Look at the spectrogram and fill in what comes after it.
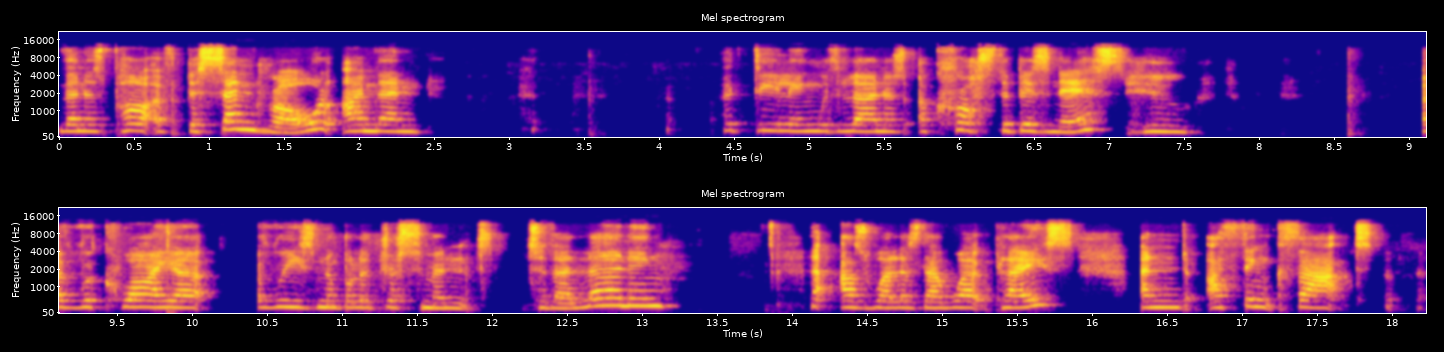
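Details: Adult woman who stammers, speaking openly with her stammer; long wordless gaps between phrases suggest blocks; stuttering (stammering).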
